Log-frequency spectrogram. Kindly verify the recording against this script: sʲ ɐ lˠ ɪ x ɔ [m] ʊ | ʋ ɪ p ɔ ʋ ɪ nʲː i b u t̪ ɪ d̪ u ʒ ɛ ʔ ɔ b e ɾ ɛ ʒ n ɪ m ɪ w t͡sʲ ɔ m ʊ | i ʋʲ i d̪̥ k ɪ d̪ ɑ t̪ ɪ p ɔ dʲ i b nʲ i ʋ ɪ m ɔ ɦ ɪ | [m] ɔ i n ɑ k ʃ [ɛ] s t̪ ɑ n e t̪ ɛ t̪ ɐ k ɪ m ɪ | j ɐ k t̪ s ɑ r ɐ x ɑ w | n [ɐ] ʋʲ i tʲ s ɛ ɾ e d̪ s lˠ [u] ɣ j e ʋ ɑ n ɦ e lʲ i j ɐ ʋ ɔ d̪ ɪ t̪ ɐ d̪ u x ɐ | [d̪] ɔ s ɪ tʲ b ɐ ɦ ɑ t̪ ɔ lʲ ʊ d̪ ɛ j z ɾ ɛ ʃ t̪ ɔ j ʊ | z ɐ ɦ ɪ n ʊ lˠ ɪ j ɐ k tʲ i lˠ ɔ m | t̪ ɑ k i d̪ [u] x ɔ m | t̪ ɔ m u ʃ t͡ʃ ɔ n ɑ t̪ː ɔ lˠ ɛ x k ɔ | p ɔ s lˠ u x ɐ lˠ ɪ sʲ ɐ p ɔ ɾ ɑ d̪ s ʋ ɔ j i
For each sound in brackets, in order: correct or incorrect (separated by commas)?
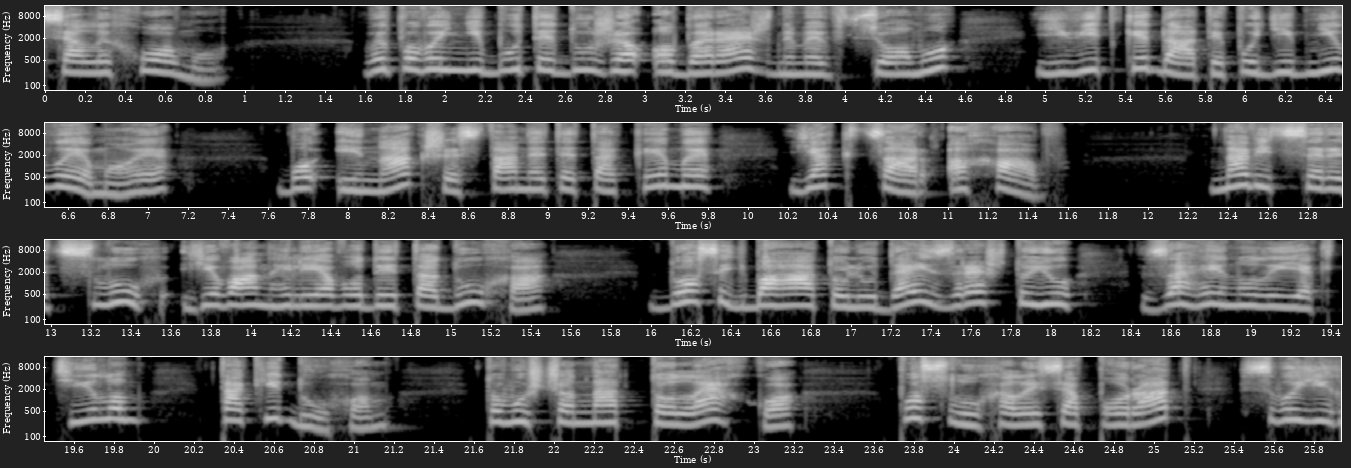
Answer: correct, incorrect, correct, incorrect, correct, correct, correct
